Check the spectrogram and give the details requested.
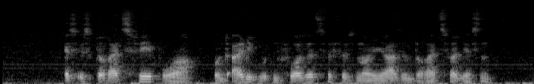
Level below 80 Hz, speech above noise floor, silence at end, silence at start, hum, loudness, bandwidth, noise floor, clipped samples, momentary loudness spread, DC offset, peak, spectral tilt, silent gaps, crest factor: -46 dBFS; 23 dB; 0 s; 0.05 s; none; -27 LUFS; 16.5 kHz; -49 dBFS; under 0.1%; 7 LU; under 0.1%; -10 dBFS; -7 dB/octave; none; 18 dB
